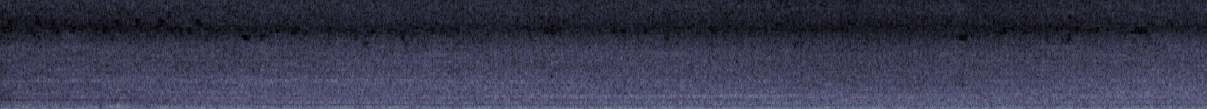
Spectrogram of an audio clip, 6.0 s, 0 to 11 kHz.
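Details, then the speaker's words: 2004 Buick Rendezvous, hood open at idle: even, steady idle with a smooth low rumble and no knocks, ticks or misses; fairly quiet motor that sounds good. Normal idle. "Seems to be a fairly quiet motor. And it sounds good."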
